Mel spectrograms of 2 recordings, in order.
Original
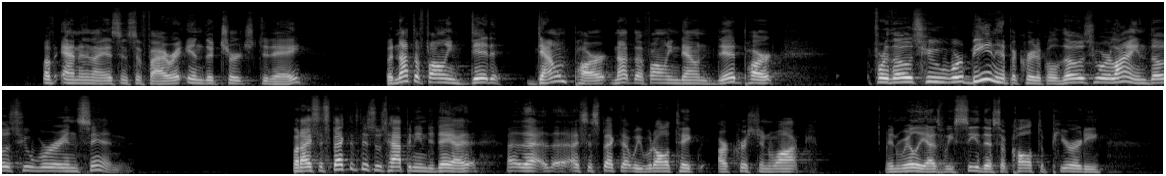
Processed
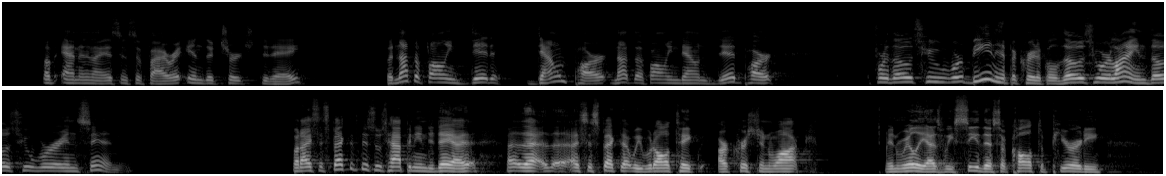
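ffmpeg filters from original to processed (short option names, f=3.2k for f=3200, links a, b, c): -af "volume=-4.5dB,afade=t=in:st=9.65:d=0.6:silence=0.473151,afade=t=in:st=15.14:d=0.99:silence=0.446684"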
